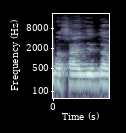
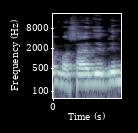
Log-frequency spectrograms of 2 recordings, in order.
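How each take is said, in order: First: मसाजिदा ending in -a, corrected and low. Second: मसाजिदिन with the wrong -in ending. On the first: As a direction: say मसाजिदा with a final -a, as the right form. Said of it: "मसाजिदा हो जाएगा". (मसाजिदा सही -आ अंत के साथ) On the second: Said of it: "मसाजिदिन नहीं". (मसाजिदिन गलत -इन अंत के साथ) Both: Shown as a demonstration.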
